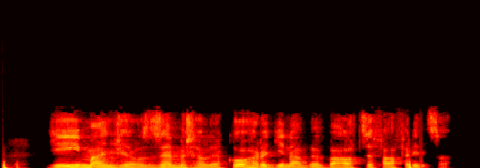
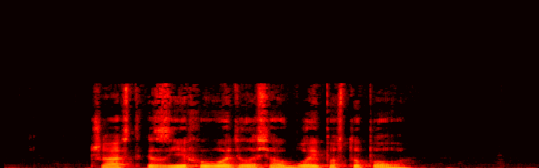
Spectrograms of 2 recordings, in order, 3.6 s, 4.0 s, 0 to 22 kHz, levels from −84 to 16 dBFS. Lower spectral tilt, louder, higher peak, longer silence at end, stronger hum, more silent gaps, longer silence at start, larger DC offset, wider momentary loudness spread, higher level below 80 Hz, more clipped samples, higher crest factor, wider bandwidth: second, -5 dB/octave vs -6.5 dB/octave; first, -21 LUFS vs -26 LUFS; first, -2 dBFS vs -10 dBFS; second, 0.25 s vs 0.95 s; neither; neither; second, 0.05 s vs 0.7 s; neither; about the same, 8 LU vs 7 LU; about the same, -40 dBFS vs -44 dBFS; neither; about the same, 20 dB vs 16 dB; second, 8 kHz vs 11.5 kHz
